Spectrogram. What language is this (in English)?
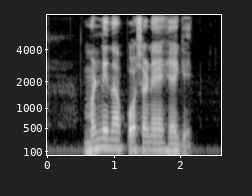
Kannada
